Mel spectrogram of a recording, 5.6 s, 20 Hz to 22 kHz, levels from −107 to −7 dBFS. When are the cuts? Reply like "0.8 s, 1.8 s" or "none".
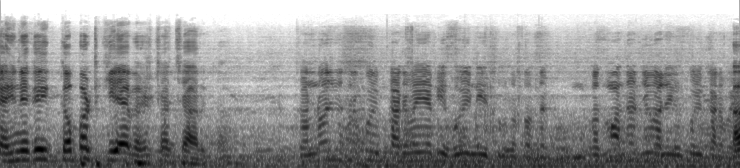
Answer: none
